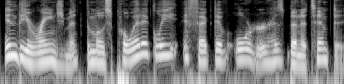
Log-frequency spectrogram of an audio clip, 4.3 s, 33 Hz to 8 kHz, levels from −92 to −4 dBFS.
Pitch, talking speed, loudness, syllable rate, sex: 155 Hz, 155 wpm, -18 LUFS, 5.6 syllables/s, male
